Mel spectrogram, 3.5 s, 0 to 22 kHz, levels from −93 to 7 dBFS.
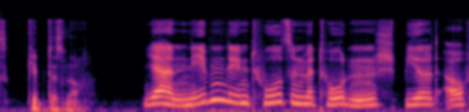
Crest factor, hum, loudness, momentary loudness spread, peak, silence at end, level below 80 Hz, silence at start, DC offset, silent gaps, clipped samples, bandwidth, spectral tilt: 20 dB; none; -23 LUFS; 15 LU; -4 dBFS; 0.05 s; -44 dBFS; 0 s; under 0.1%; none; under 0.1%; 12 kHz; -5.5 dB/octave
